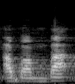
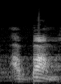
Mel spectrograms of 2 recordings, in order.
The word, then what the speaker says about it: Abamba: to draw your attention the last Community is abamba and not a bomb so that we will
